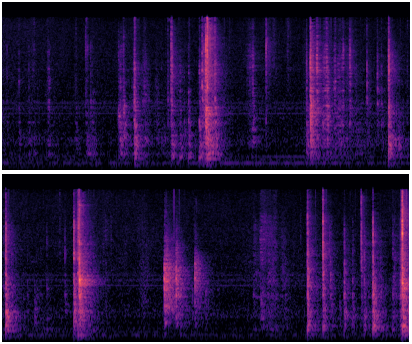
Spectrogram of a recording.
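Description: Plastic ribbon-cable connectors being worked loose and pulled off a circuit board's header pins: a string of irregular clicks and scrapes, about one every second.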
